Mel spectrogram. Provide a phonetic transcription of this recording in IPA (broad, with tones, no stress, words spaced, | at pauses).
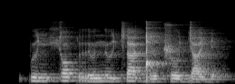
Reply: pɯ˨ɲçɔ˦ prɯ˨ nɯː˨cɾa˦ɡ͡ǃɯ˨ ʈ͡ʂo˨ ɟa˨ʎ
